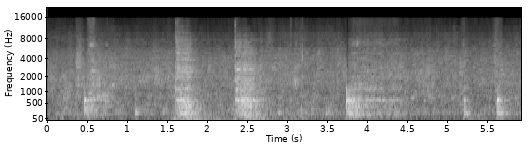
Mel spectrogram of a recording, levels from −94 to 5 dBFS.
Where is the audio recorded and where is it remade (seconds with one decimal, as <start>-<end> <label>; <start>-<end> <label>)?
0.0-1.2 recorded; 1.2-4.7 remade; 4.7-5.9 recorded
